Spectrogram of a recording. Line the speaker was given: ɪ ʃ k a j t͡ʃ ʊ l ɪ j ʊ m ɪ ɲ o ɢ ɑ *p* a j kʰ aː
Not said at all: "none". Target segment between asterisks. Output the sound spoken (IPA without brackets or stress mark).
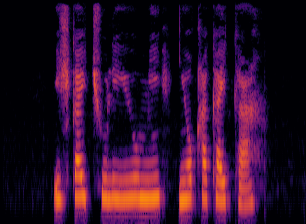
k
